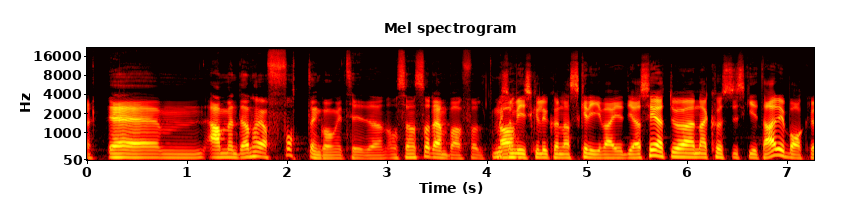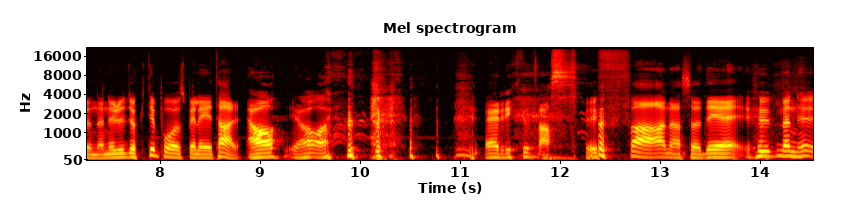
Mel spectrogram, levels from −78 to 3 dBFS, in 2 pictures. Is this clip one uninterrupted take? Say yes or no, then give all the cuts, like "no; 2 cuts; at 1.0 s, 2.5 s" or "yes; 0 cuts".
no; 1 cut; at 4.1 s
